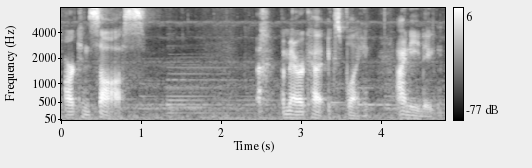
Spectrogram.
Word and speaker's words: Arkansas: It should be pronounced Arkansas.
